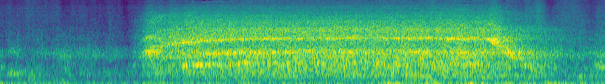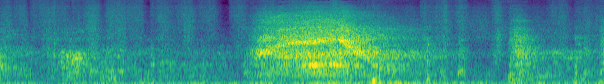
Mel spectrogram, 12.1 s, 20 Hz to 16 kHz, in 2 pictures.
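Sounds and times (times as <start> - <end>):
paintbrush scrubbing with squeak: 3.4 - 12.0.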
